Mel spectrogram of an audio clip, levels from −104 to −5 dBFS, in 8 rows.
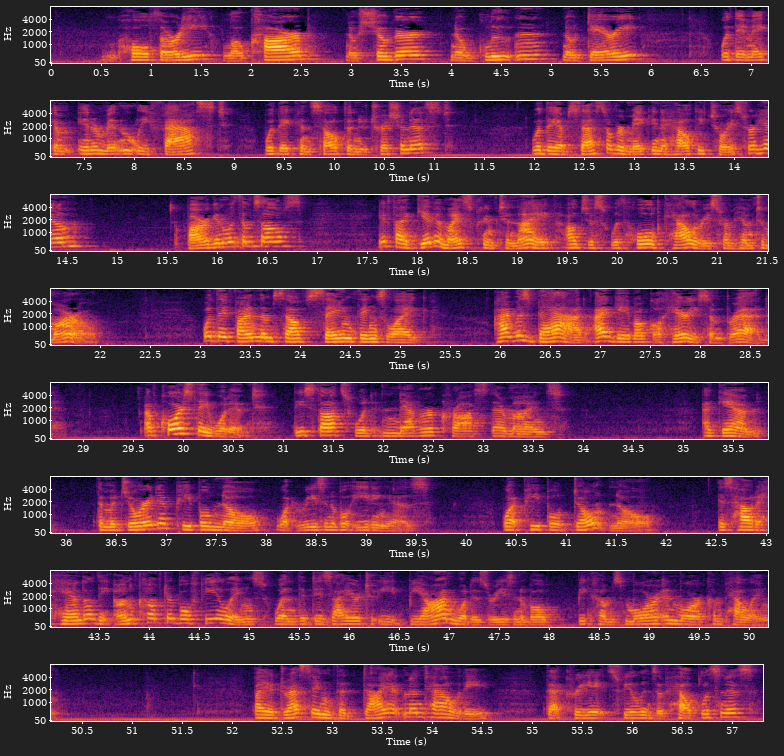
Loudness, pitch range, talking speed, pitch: -24 LUFS, 140-195 Hz, 125 wpm, 165 Hz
